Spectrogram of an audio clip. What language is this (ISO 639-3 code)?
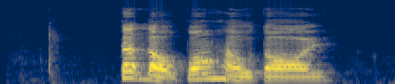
yue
